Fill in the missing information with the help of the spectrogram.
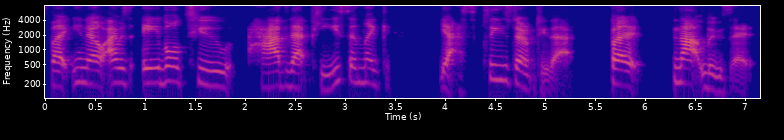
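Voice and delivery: normal talking voice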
